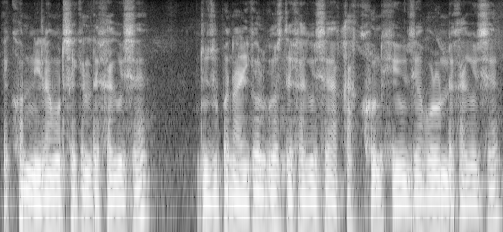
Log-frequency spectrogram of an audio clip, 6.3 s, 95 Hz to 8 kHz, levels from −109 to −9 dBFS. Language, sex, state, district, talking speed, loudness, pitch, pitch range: Assamese, male, Assam, Sonitpur, 145 wpm, -17 LUFS, 90 Hz, 90-95 Hz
